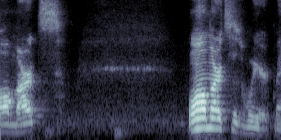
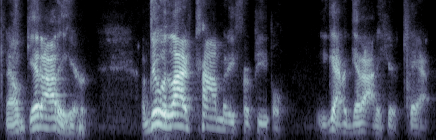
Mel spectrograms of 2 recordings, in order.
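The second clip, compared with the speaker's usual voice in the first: scolding; 3 semitones higher, 6 dB louder than usual. Real, not acted. Scolding cat off stage.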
